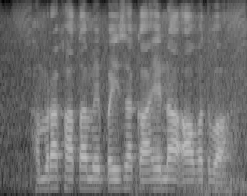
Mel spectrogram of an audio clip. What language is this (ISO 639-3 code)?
bho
